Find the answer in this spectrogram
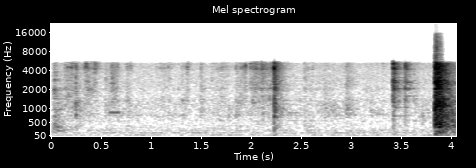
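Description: Quiet room sound with a small click about two seconds in, then a loud sharp clunk near the end as a bowl is set down on the counter.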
